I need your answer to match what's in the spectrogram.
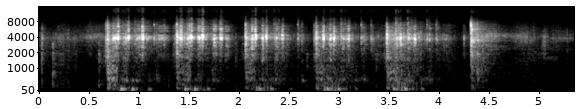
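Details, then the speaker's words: Old estate CT90 being revived: repeated kicks, each a short chuffing burst about every 0.7 seconds, never catching. The owner considers ether, cleaning the points or a new spark plug. Kick-start cranking, fails to start; cause not confirmed. "Maybe it needs a little ether."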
